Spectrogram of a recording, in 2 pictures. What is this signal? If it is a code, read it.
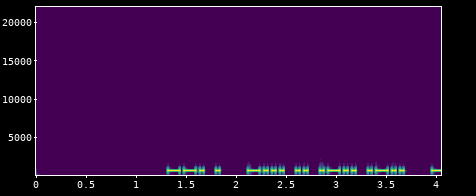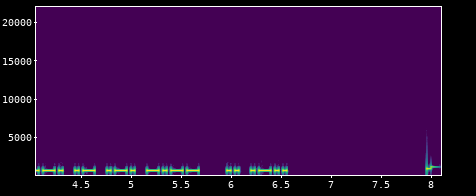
Morse code, heard as a keyed tone, about 31 wpm, 700 Hz. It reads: GE BILL GARY IL
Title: K1USN SST QSO Practice - 30wpm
